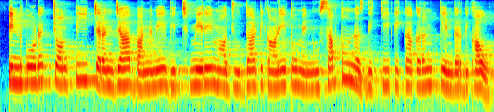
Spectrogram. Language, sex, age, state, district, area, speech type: Punjabi, female, 30-45, Punjab, Patiala, rural, read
